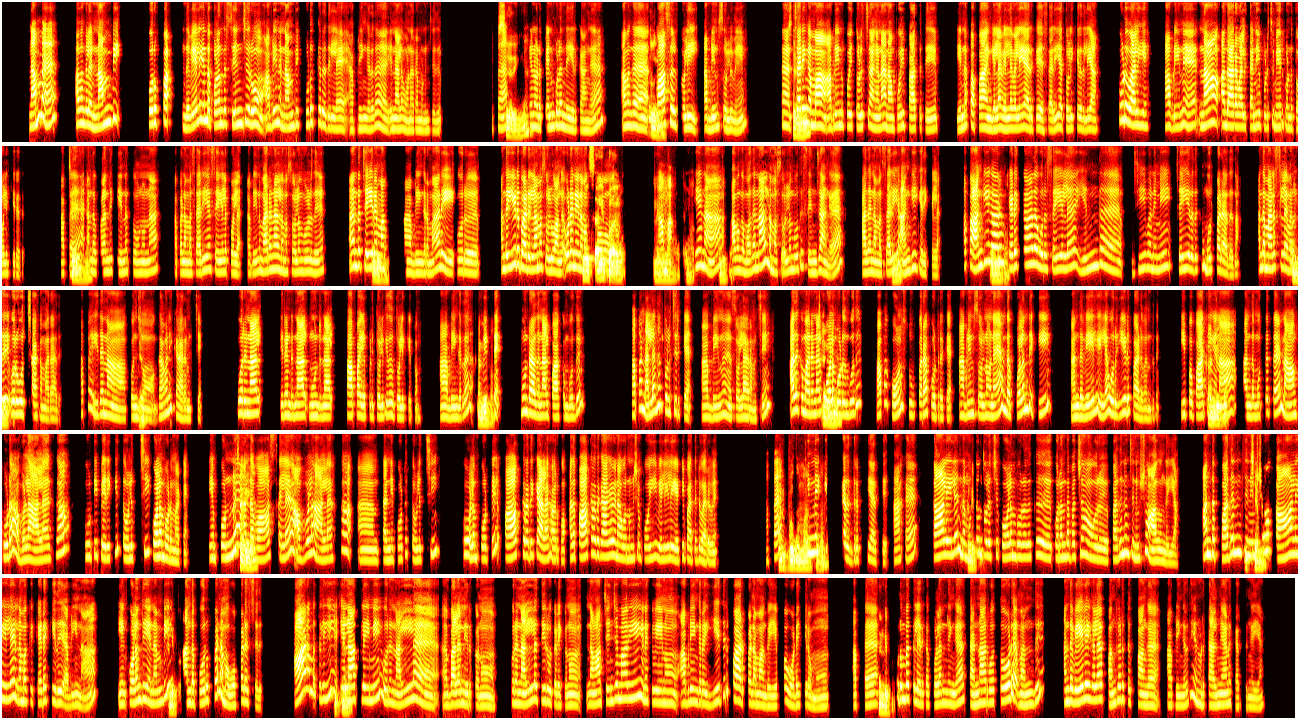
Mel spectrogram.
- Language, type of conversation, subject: Tamil, podcast, வீட்டுப் பணிகளில் பிள்ளைகள் எப்படிப் பங்குபெறுகிறார்கள்?
- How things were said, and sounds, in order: swallow; other noise; drawn out: "எந்த"; "முற்றத்த" said as "முத்தத்தை"; drawn out: "அழகா"; "முற்றம்" said as "முத்தம்"; drawn out: "நல்ல"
